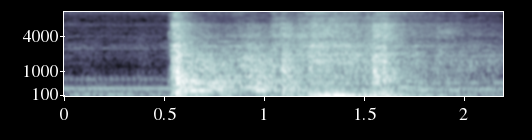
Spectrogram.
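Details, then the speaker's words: 1974 Alfa Romeo Spider Veloce, 10K original miles, stored 30 years; crank no start with fuel pressure present and spark confirmed: starter turns about 1.5 seconds, nothing catches; slight gas smell, earlier suspected flooded. "Let me see if, like, wants to turn over, but it's not. I am getting spark."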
